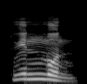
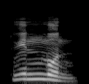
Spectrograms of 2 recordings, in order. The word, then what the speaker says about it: 뒷문: La primera es la combinación de 뒤 y 문 y se pronuncia 뒷문, 뒷문.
